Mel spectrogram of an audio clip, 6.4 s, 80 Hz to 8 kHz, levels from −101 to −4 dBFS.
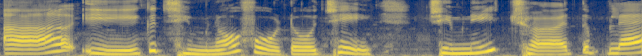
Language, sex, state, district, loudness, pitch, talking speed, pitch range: Gujarati, female, Gujarat, Gandhinagar, -13 LUFS, 225 Hz, 95 wpm, 195-260 Hz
